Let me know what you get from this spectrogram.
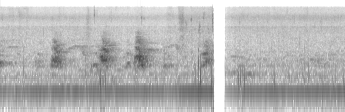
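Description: Breaded cheese sticks frying in hot cooking oil, a steady sizzle over a low hum. Three short, loud calls stand out between about one and two seconds in. The sound cuts out for a moment a little after three seconds.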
